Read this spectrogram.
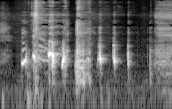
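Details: A burst of laughter-like giggling and coughs in a small room, then a soft hiss.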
